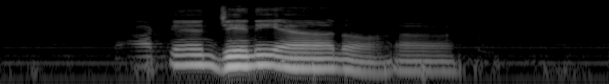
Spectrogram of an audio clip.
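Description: An older man speaks through a microphone.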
